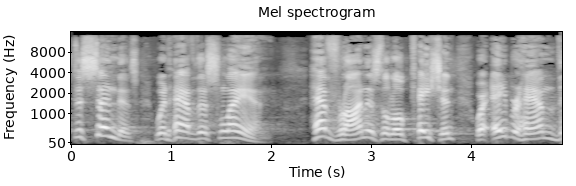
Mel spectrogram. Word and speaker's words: Hebron: Now it's pronounced Hebron. I am pronouncing it correctly according to the Hebrew. You might pronounce it Hebron, H E B R O N, but the B has a V sound in Hebrew. Hebron.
